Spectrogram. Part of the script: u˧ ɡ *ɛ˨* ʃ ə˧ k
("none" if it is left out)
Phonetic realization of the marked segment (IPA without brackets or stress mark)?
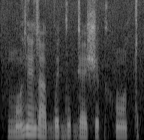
ɛ˨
